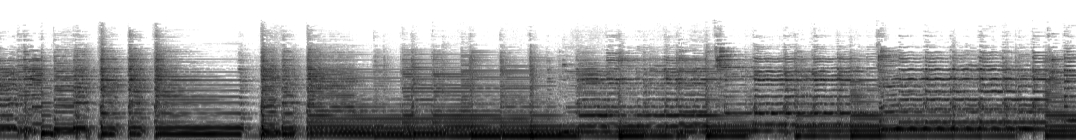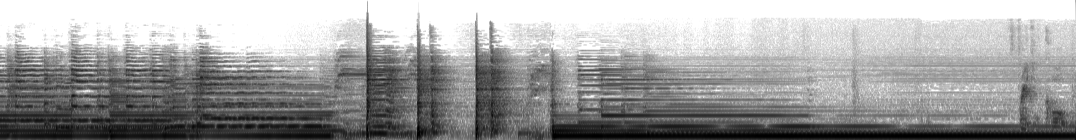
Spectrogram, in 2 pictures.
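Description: Fender Stratocaster electric guitar with single-coil pickups, played through an amp: a run of single-note lead lines, a few short choppy strums a little past the two-thirds mark, then a low chord left ringing out.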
